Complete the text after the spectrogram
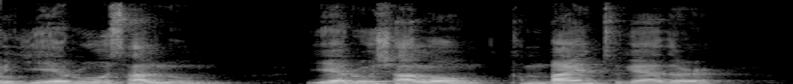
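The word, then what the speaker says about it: Yerusalem (ירושלים): Yeru, actually in Hebrew, pronounces a Yeru. Yerusalem. Shalem. Shalem.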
